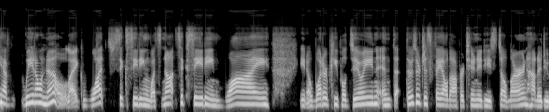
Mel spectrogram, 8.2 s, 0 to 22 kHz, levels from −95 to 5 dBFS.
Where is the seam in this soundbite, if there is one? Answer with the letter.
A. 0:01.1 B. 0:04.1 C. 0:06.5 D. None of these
D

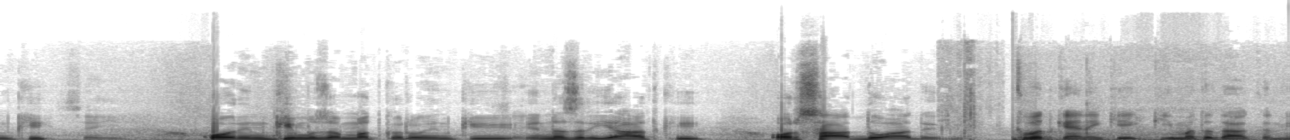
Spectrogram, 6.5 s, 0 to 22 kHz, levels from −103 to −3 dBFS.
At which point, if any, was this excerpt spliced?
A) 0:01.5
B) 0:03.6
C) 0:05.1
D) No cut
C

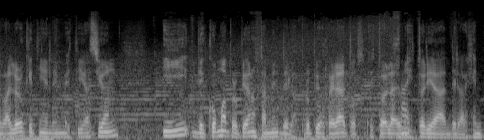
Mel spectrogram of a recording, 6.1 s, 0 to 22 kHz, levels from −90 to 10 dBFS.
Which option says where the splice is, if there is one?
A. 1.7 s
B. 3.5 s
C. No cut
B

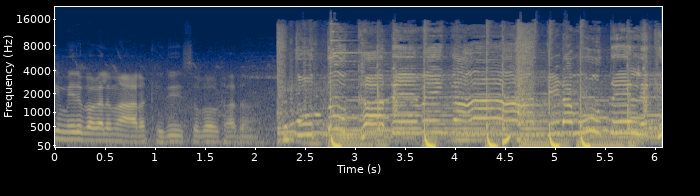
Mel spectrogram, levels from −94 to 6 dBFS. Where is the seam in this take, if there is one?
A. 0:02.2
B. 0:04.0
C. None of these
C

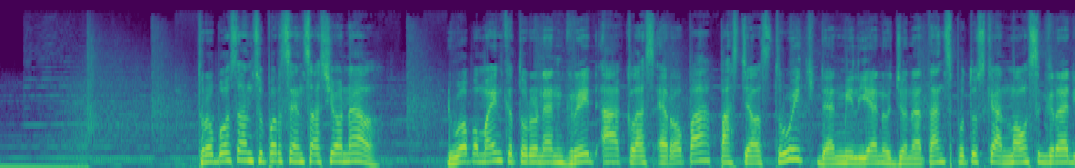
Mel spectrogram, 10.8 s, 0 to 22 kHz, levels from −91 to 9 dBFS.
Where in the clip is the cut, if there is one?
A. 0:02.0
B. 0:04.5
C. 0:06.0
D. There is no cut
A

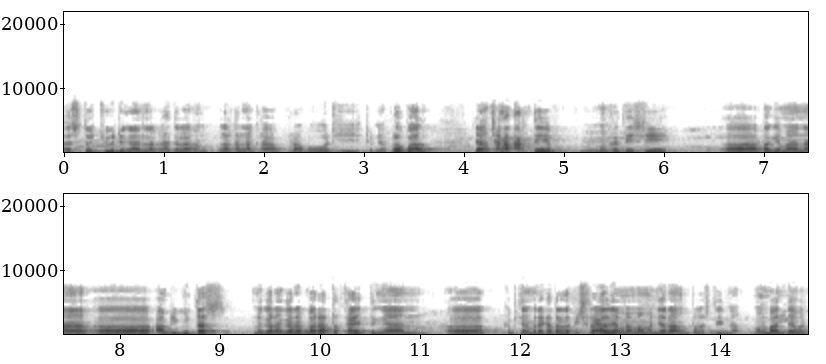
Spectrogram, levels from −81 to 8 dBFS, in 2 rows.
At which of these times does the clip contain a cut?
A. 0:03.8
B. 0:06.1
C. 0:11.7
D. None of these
D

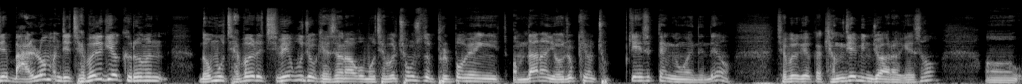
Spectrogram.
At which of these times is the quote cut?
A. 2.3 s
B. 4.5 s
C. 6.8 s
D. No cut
A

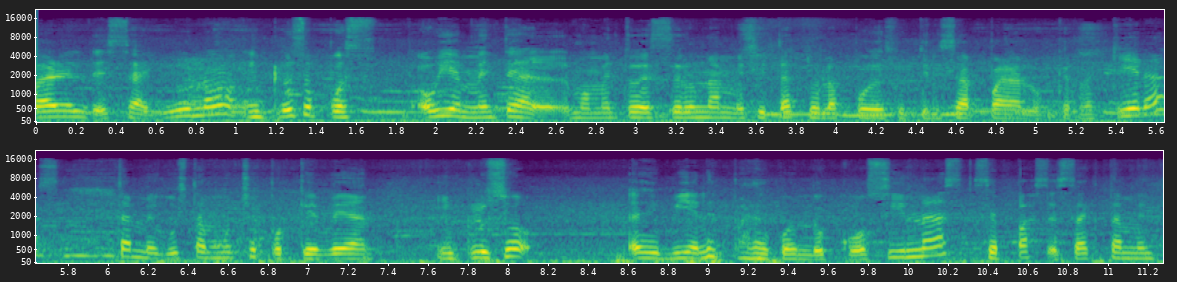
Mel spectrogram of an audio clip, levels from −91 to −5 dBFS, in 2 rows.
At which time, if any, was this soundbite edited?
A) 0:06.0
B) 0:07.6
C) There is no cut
A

